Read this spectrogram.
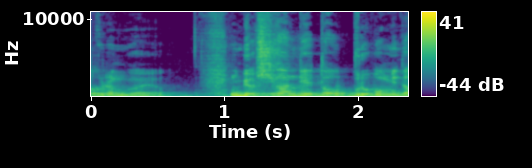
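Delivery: usual speaking voice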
